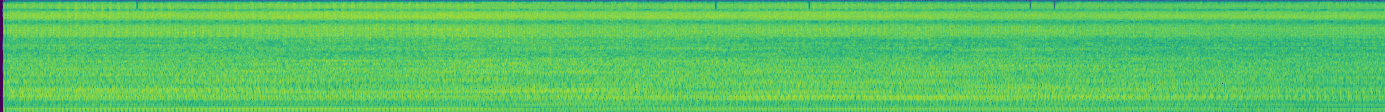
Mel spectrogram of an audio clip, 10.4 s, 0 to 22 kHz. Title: 2017 C7 Corvette GS M7 Rattling Noise In Low RPM From The Engine Compartment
